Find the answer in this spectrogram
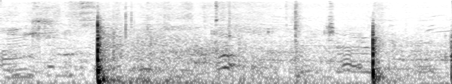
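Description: Two sharp firework bangs a little over a second apart, the first about half a second in and the second near the end, with voices talking in the background.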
